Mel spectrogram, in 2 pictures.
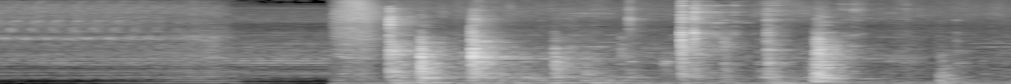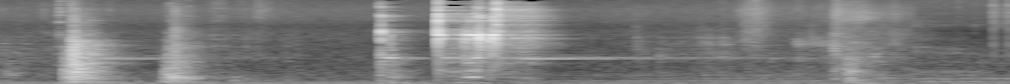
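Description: Faint steady whine of the mini mill for about the first second, then a series of sharp clinks and knocks of metal parts being handled: an aluminium bracket plate and a steel tool holder being set in place. One louder knock about seven seconds in leaves a short faint ringing tone.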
